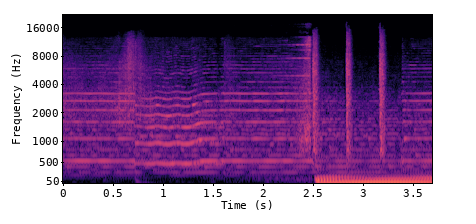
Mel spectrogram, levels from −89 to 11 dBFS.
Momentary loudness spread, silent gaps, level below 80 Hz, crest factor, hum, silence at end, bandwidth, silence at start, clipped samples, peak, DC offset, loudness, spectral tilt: 7 LU; none; -30 dBFS; 18 dB; none; 0 s; 15 kHz; 0 s; under 0.1%; -10 dBFS; under 0.1%; -29 LUFS; -2 dB/octave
